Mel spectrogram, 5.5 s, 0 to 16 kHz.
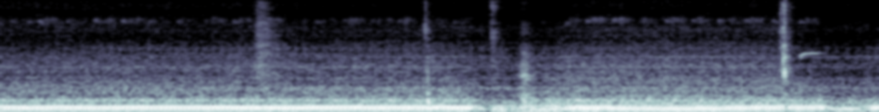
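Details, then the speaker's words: Volvo Penta 6.0 marine engine, low hours, warmed after head gasket install, shifted from idle into forward: steady low idle, soft clunk and short dip as gear engages, then settles; clean shift. "let's shift it see if he shifts"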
